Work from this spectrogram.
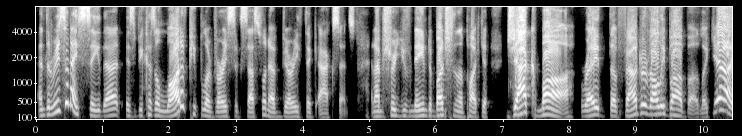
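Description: Energetic guy explaining his speaking tips, voice jumps all over, pretty high, super dry close mic. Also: dry recording. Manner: energetic, emphatic, animated explanations. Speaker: podcast guest, public speaking coach. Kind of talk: casual interview chat.

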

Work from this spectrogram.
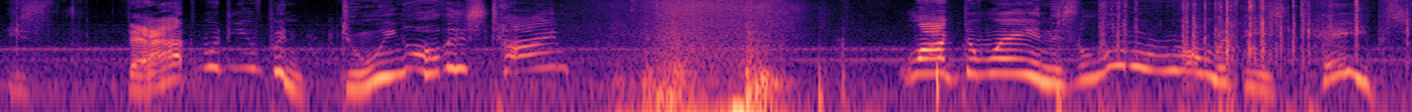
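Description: A man's voice: very high-pitched, wildly swooping pitch, slow pace, background noise, full character voice. A man playing a defiant teenage rebel leader in an audio drama, blunt and sarcastic but earnest. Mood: bitter, earnest.

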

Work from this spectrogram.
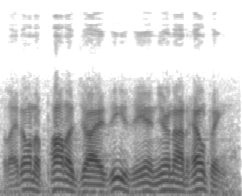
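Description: Man playing a low-voiced, wry American major. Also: fast, natural voice. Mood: wry, pressing. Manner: wry, clipped, persuasive. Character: tough wry American ex-army major, cool and commanding. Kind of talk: 1940s radio acting. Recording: noisy old 1940s radio broadcast.

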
